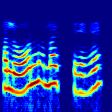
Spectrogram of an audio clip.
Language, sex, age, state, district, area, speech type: Kannada, female, 18-30, Karnataka, Uttara Kannada, rural, conversation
